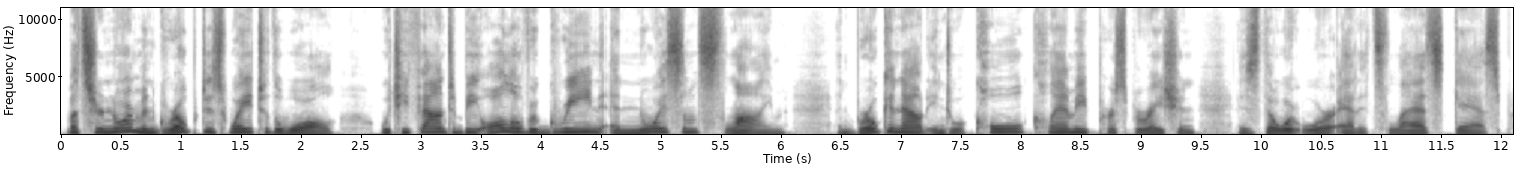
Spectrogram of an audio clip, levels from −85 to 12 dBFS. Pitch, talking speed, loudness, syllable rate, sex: 210 Hz, 180 wpm, -17 LUFS, 4.5 syllables/s, female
